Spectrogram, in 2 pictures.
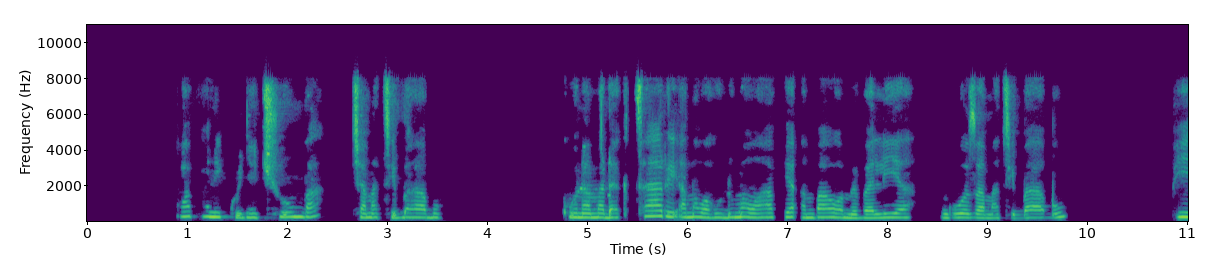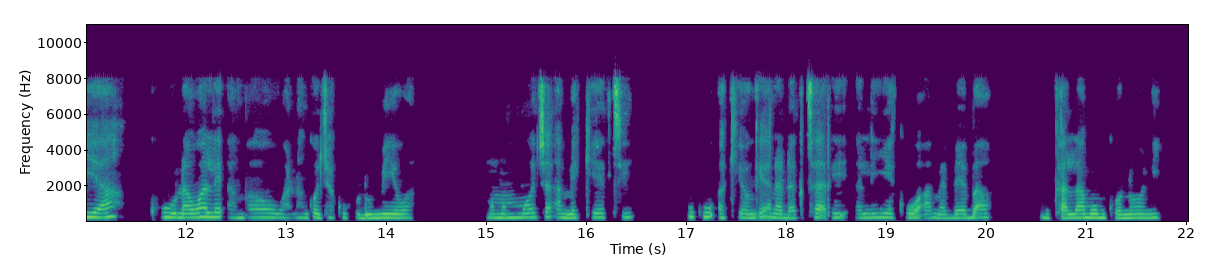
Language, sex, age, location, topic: Swahili, female, 18-24, Kisumu, health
